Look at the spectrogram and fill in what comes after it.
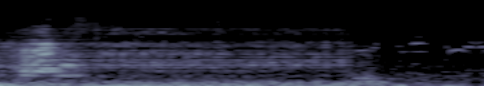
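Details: Rhinoceros call, not the sound expected for this animal: a short, harsh, bright burst near the start with strong upper tones, then a rough, noisy low rumble that slowly fades.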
